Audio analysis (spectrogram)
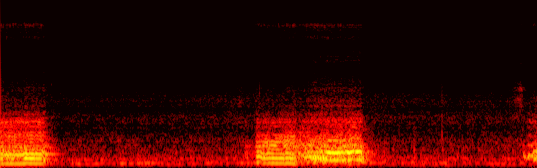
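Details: A Staffordshire Bull Terrier sleeping and snoring. One snore fades at the start, then a long, growly, low rumbling snore follows with a quiet pause on either side. A new snore begins at the end.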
